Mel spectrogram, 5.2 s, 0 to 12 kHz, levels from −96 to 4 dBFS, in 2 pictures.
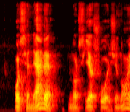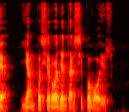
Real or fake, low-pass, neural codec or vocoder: real; 10.8 kHz; none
